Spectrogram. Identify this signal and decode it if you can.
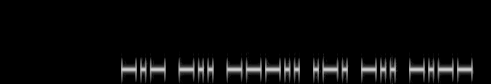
Morse code, heard as a keyed tone, about 25 wpm, 700 Hz. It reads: KD8RDY
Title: USA Call Signs - 6 Characters - 2x Character Spacing - 25wpm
